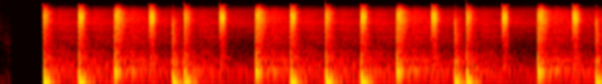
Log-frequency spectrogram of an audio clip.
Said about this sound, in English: Now I've layered on top of that with a deeper kick drum. a hi hat that resembles Premier's hi hat in an intermittent pattern.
